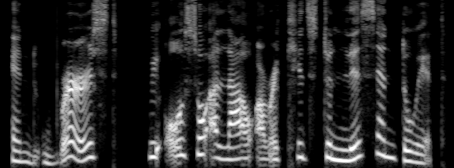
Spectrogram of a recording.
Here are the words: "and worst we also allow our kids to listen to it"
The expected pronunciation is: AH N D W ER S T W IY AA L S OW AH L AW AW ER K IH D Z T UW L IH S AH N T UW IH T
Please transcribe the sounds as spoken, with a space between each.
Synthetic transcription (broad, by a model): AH N D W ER S T W IY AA L S OW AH L AW AW ER K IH D S T UW L IH S AH N T UW IH T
